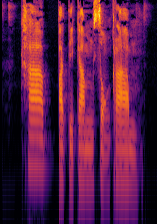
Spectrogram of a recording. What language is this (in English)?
Thai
